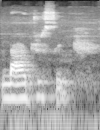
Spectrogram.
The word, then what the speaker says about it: largesse: The first word is largesse, pronounced as largesse.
